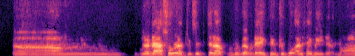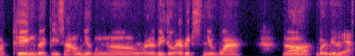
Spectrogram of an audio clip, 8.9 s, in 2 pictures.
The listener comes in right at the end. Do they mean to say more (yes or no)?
no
